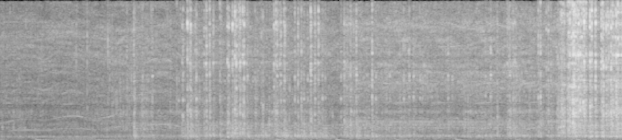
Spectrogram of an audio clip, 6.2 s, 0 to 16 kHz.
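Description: KitchenAid 7-speed hand mixer running, its beaters creaming softened cream cheese in a glass bowl: a steady motor whine under the churning, getting louder about two seconds in and again near the end.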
